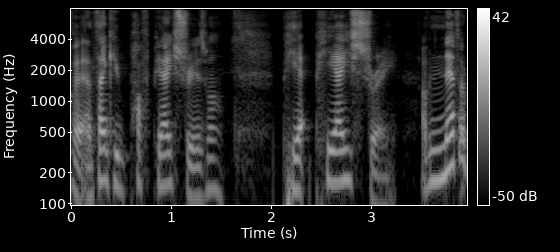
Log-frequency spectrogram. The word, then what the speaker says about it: Piastri: And thank you, Puff Piastri, as well. Piastri. I've never pronounced it like that, but because there's no reason why I pronounce it like that, actually.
